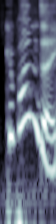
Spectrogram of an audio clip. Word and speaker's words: Kapunda: which I'm going to pronounce wrong, Kapunda? – Kapunda, yeah, you did it right. Kapunda. Well done.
